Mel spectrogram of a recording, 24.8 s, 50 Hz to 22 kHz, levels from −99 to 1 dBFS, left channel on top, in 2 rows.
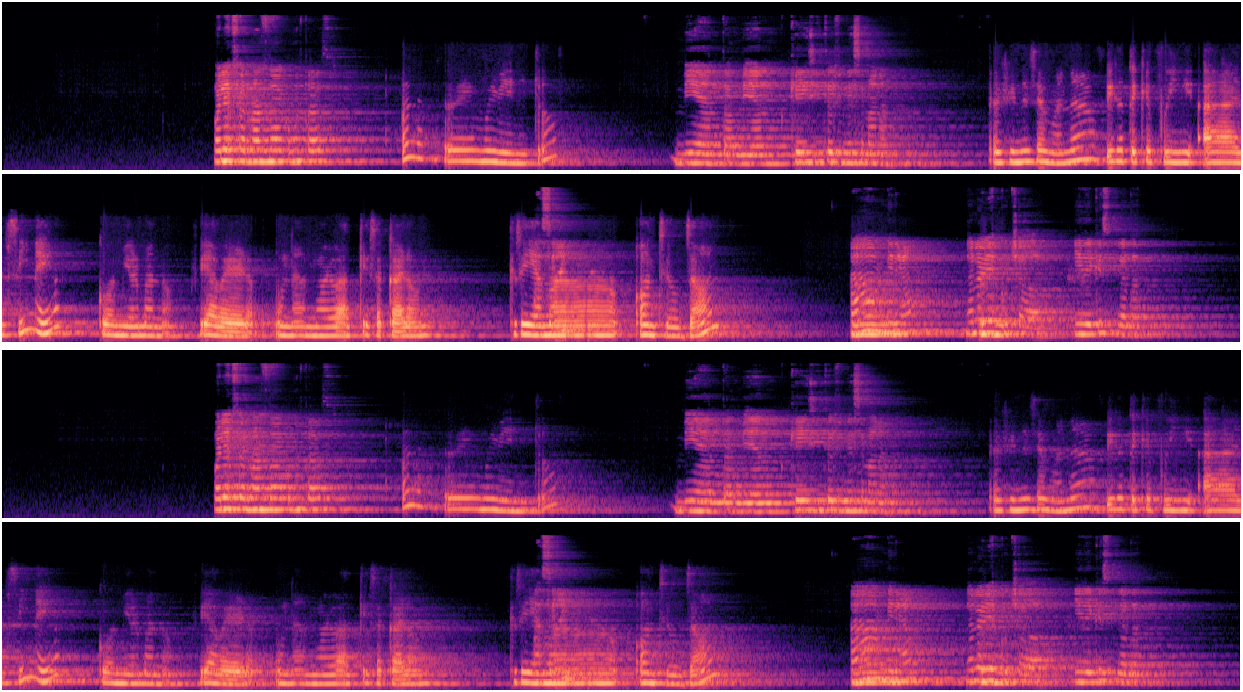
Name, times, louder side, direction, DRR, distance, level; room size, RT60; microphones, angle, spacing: voice 1, 2.1-3.3 6.7-8.9 17.7-18.1 20.9-21.5 22.0-22.8 23.1-23.8, left 1 dB, 20° left, 0 dB, 1.4 m, -22 dB
voice 2, 4.0-5.6 9.9-13.0 13.4-16.7 17.5-19.6 20.9-21.5 22.1-22.4, left 4 dB, 45° left, 16 dB, 0.4 m, -20 dB
16.0 x 8.3 x 6.8 m, 2.2 s
head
